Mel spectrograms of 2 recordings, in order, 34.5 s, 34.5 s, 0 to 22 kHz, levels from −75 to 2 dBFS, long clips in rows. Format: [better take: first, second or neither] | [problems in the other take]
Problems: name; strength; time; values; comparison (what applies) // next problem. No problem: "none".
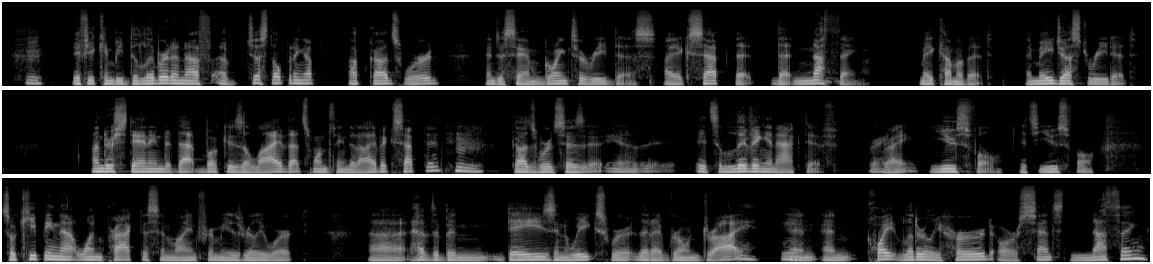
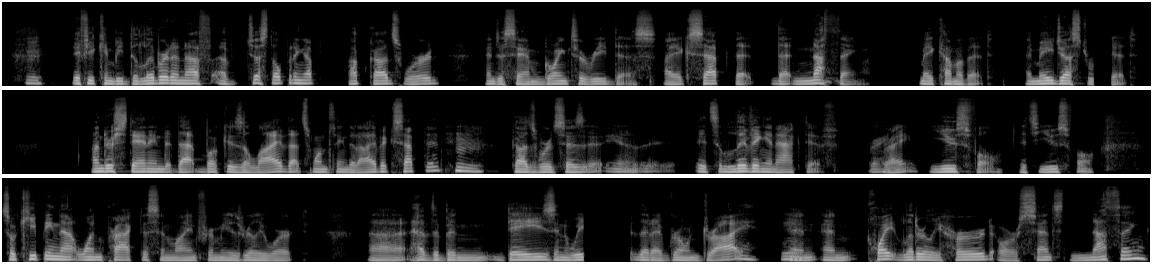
first | audio cutting out; at 11 s and at 29 s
